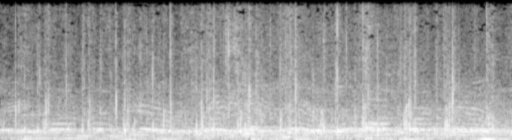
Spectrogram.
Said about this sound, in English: And when they get to the federal courthouse, I mean, the crowd loves them. They they start cheering. Anyone with a microphone or a megaphone starts, you know, announcing, "Here come the moms! Everybody make room!"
